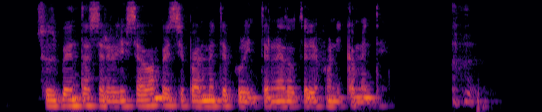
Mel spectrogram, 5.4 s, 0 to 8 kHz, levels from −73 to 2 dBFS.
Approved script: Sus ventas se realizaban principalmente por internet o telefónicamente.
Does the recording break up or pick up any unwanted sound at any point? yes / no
yes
